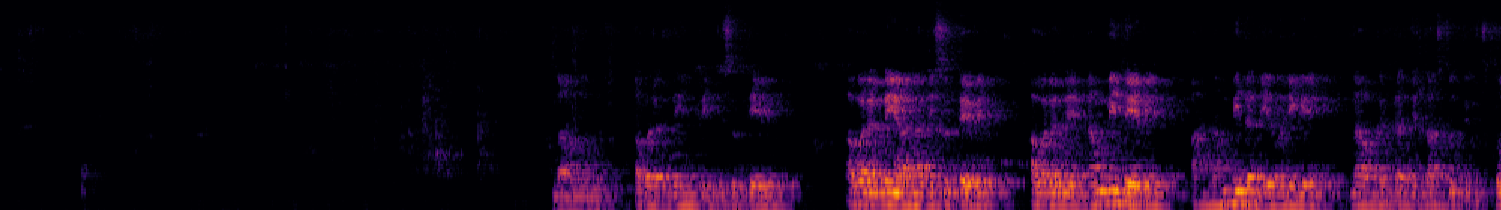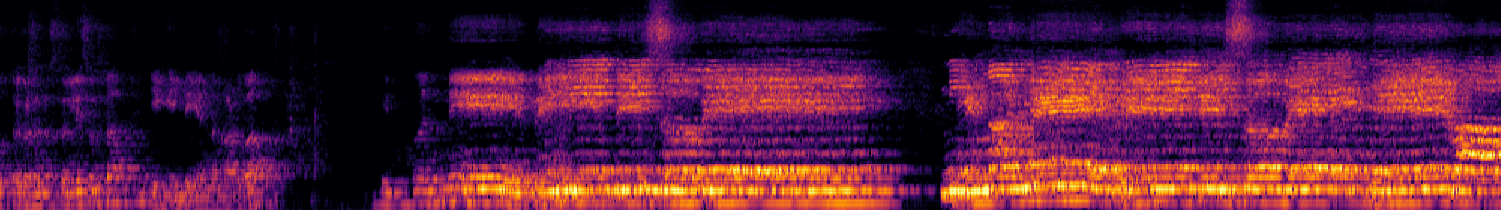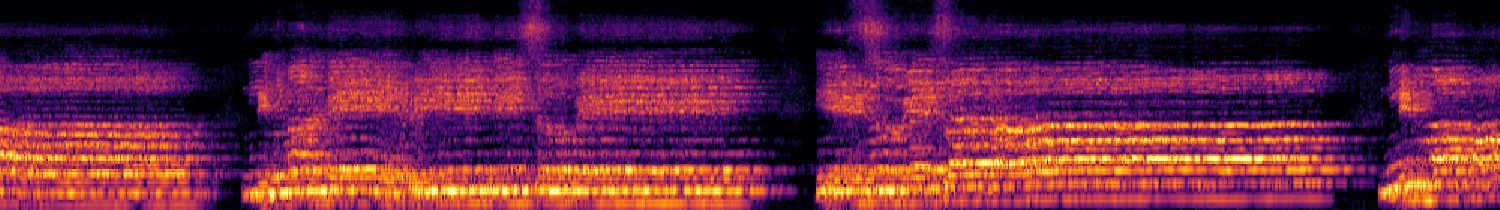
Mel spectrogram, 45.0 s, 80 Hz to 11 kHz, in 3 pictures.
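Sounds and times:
person singing slow hymn: 19.1 - 45.0.

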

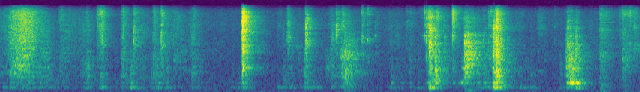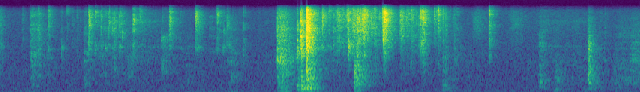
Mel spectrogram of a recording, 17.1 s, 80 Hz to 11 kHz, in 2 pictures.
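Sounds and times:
packaging rustling: 8.4 - 11.6, 12.6 - 14.7.

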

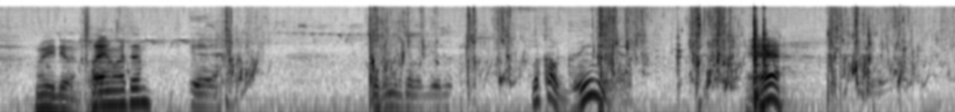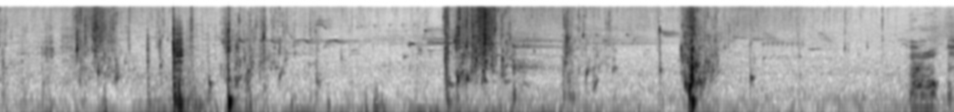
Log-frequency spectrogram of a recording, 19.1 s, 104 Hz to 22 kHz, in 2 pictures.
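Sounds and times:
fish thrashing and splashing: 2.2 - 2.7, 3.7 - 7.5, 8.2 - 12.7, 14.0 - 17.2.

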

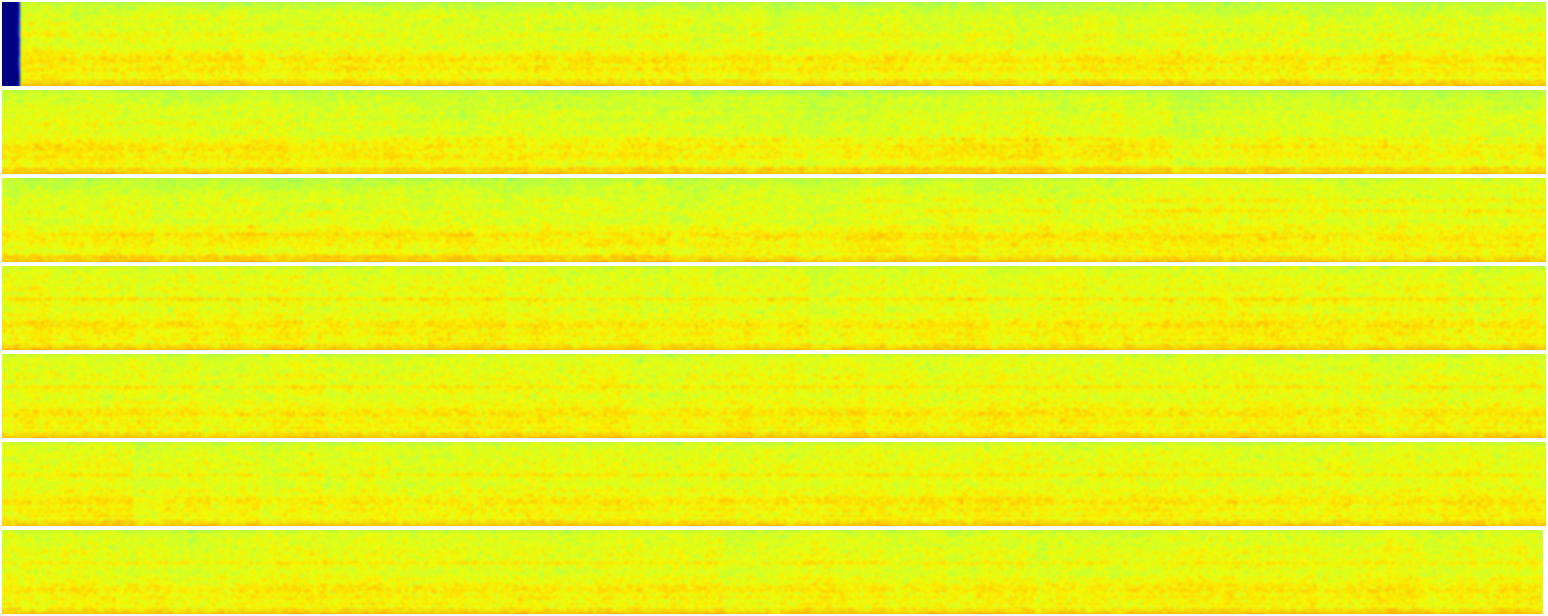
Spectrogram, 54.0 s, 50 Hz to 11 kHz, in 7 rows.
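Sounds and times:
small plane engine droning: 0.1 - 54.0.

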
